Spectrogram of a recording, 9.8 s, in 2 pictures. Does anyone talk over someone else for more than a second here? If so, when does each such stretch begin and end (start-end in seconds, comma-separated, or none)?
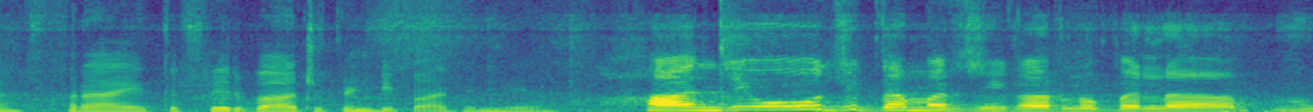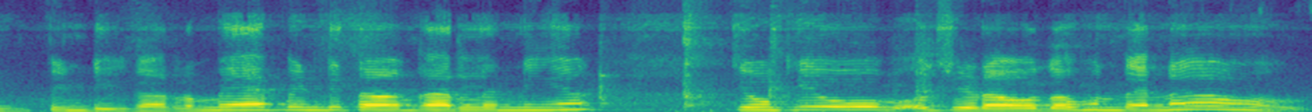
none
